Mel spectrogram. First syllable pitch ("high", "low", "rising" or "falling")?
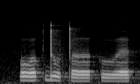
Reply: rising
